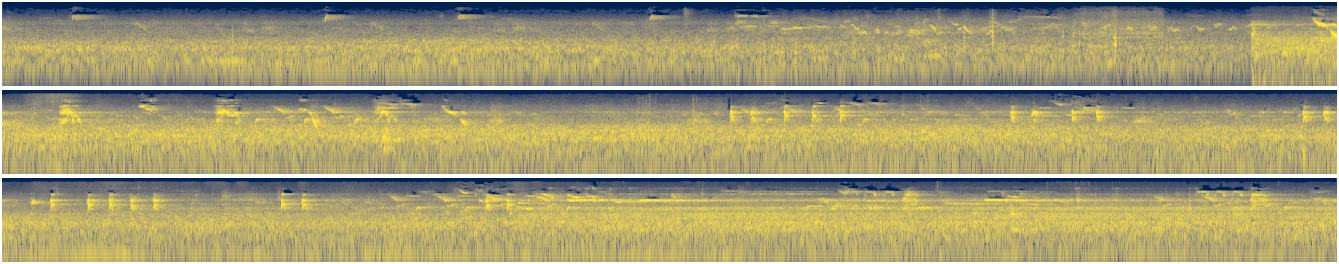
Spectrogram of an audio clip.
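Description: Small birds chirping, many short, sharp calls overlapping. They are faint at first, then much louder and denser from about nine seconds in, over a steady outdoor background noise.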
